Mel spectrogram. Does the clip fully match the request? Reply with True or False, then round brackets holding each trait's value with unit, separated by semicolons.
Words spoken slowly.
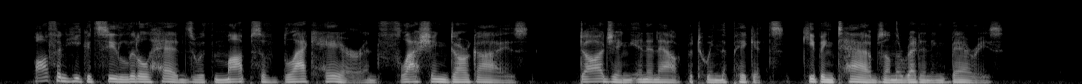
False (155 wpm)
